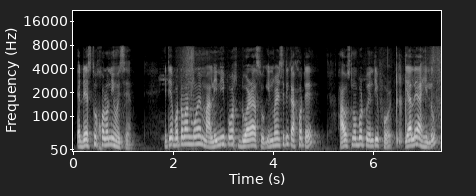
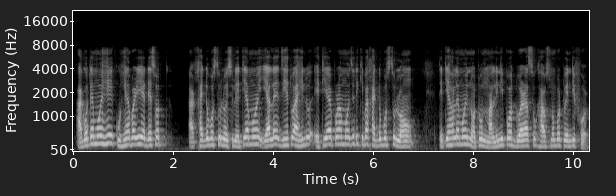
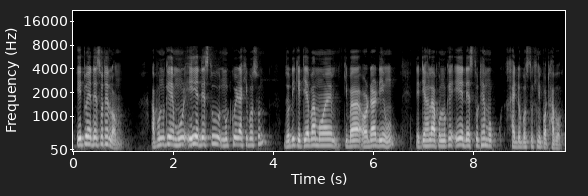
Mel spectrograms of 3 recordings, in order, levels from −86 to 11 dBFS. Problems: none marked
